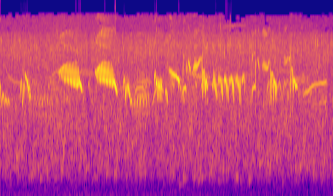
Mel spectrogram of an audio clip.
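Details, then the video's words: Branjangan skylark masteran snippet with flowing water: two clear down-slurred whistles, then a quick series of high chirps and a short rapid trill, with gentle water trickle underneath. "Masteran Suara Branjangan Sky Lark"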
